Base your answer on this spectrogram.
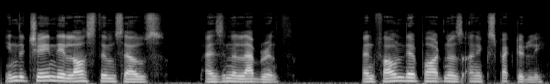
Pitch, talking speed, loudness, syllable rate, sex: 140 Hz, 165 wpm, -17 LUFS, 5.5 syllables/s, male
